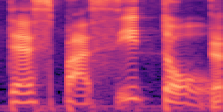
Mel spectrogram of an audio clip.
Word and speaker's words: Despacito: And now it's, how you say it? Despectio? – Despacito. – Despacito.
